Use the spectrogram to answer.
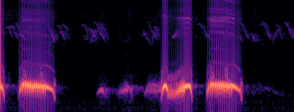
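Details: Female spotted dove calling to stimulate a male: low, hoarse coos, one long note, a few soft broken murmurs, then a husky double note and another drawn-out coo, all at similar low pitch.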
